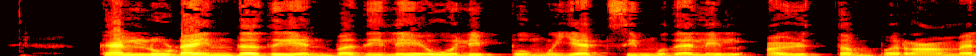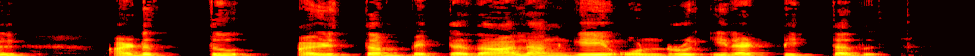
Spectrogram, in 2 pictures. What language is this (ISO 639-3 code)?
tam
